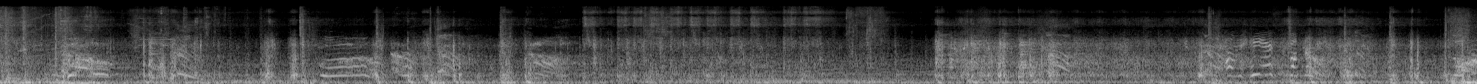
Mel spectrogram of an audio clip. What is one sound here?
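Punches and kicks land with heavy thuds in a brawl.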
